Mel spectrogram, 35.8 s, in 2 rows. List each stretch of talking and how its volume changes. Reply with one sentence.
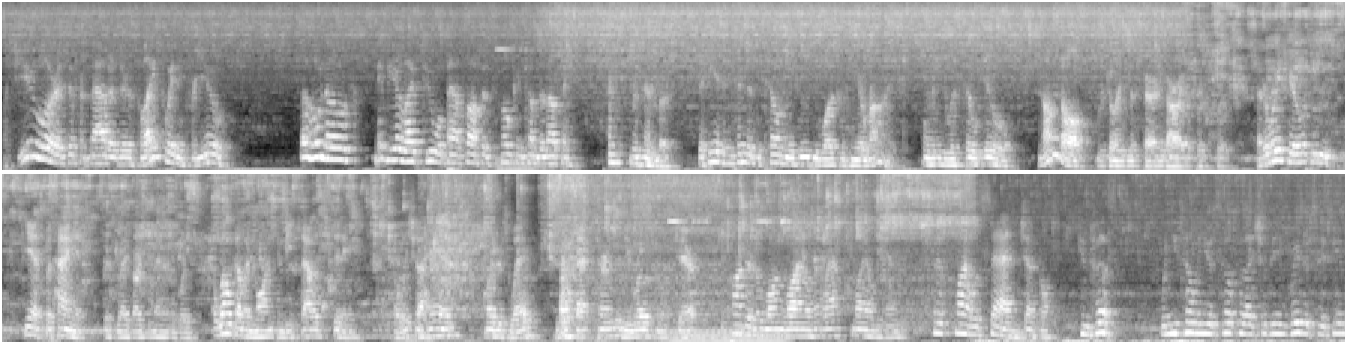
The talking can be heard from 0.0 to 35.7 s, at a steady volume.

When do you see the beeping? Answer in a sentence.
You can hear the beeping from 6.5 to 7.0 s and from 26.8 to 28.4 s.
